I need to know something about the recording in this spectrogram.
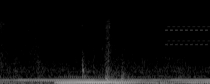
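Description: A cell phone starts ringing about one and a half seconds in, a high electronic ring tone made of several steady pitches, over a low steady hum.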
